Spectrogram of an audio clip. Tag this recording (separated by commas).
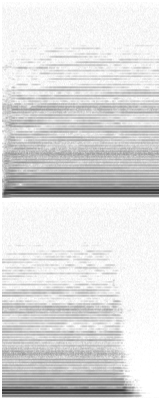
Music, Musical instrument, Wind instrument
